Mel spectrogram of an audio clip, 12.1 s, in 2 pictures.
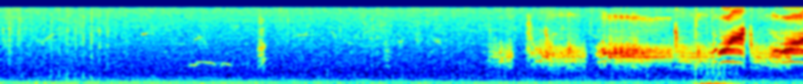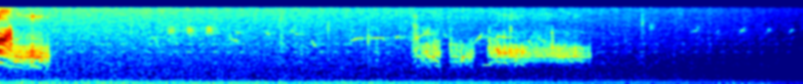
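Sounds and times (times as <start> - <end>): steady low hum: 0.0 - 12.0
faint bird chirps: 1.0 - 12.0
bird call: 1.4 - 2.0, 3.6 - 6.4.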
